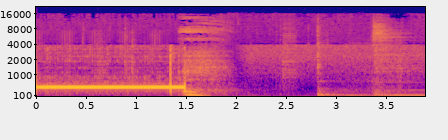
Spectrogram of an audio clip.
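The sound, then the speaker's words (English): A telephone dial tone while placing an outgoing call: a loud, steady, even tone holds for about a second and a half, then cuts off, followed by a few clicks and quiet line noise. “I'm calling random people here.”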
